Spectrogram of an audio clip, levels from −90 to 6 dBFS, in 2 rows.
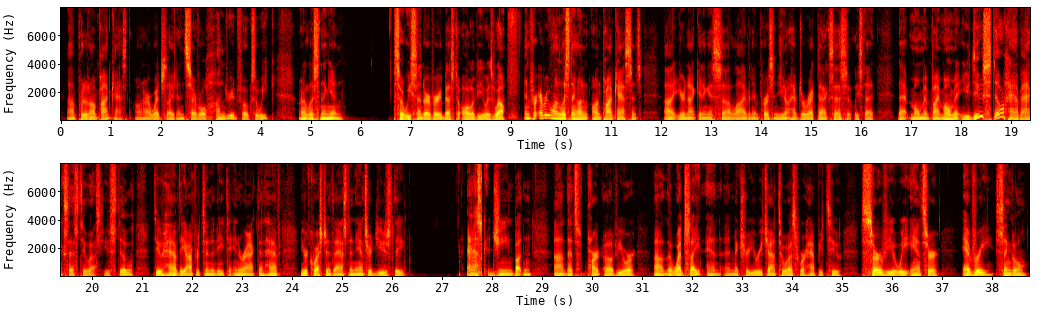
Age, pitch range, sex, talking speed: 50-69, 100-115 Hz, male, 175 wpm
